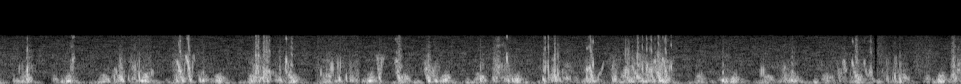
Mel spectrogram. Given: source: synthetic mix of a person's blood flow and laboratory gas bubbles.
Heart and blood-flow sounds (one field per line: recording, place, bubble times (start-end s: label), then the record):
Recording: Doppler ultrasound of blood flow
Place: precordium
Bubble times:
0.12-0.36 s: bubbles
0.69-0.76 s: bubbles
1.05-1.55 s: bubbles
1.72-2.08 s: bubbles
2.48-2.98 s: bubbles
3.17-3.60 s: bubbles
3.72-3.87 s: bubbles
3.94-4.08 s: bubbles
4.21-4.42 s: bubbles
4.76-4.89 s: bubbles
4.92-5.17 s: bubbles
5.39-5.74 s: bubbles
5.83-6.04 s: bubbles
6.09-6.75 s: bubbles
7.18-7.31 s: bubbles
7.58-7.68 s: bubbles
7.80-7.98 s: bubbles
8.37-9.09 s: bubbles
9.49-9.62 s: bubbles
From the record:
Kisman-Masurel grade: 243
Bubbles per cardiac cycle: several, 3 to 8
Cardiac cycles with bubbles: 100%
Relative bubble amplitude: loud (0.450 to 0.775)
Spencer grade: 3 (all of the cardiac periods contain showers or single bubble signals, but not dominating or overriding the cardiac motion signals)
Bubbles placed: anywhere in the cardiac cycle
